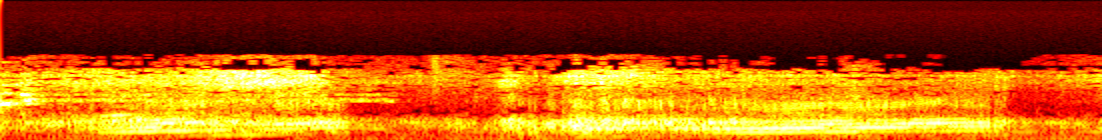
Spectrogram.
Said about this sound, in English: Slammed the door shut. Got in alongside of me. And we drove off.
